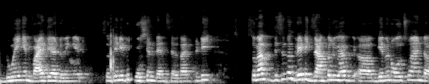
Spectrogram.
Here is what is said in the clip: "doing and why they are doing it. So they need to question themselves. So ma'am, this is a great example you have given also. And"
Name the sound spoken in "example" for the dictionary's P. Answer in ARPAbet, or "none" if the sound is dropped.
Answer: P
